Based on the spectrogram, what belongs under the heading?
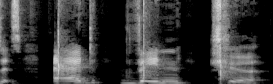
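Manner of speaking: adventure stretched very slowly, syllable by syllable; sounding out words. Shown as a demonstration. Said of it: "let's break it into syllables".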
